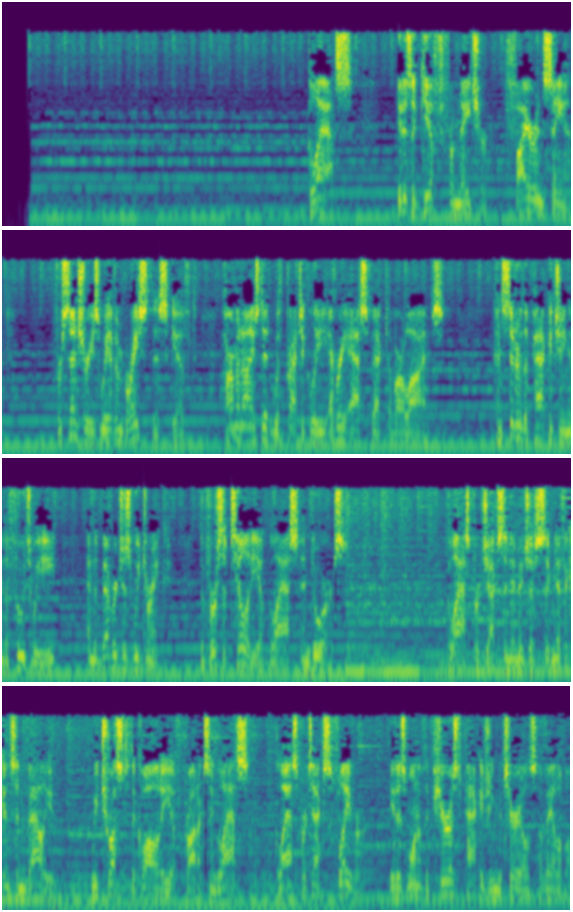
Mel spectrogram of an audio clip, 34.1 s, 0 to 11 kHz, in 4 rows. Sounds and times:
Music: 0.4s - 34.1s
Speech: 4.6s - 8.7s, 9.3s - 15.2s, 15.9s - 22.3s, 23.8s - 34.1s.

